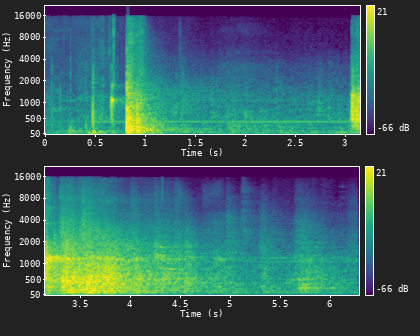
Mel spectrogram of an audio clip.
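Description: A bowling ball is released with a sharp thud, then a rolling rumble builds and fades down the lane before a faint late clatter, with no talking.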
